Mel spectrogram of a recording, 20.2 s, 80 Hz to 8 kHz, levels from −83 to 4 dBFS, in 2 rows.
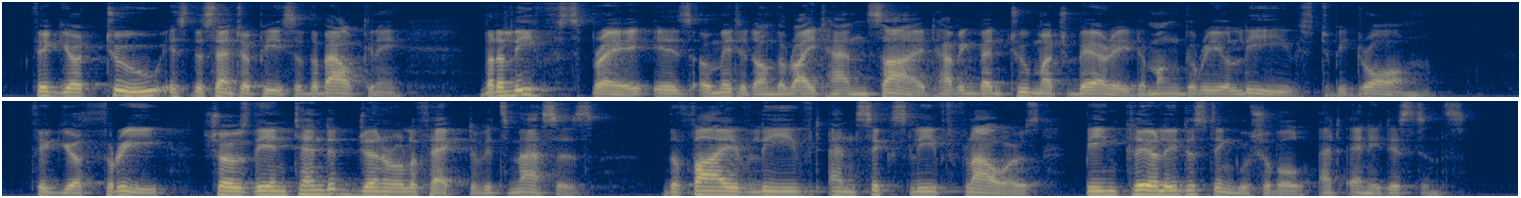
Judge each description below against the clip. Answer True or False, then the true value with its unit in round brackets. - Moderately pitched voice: False (105 Hz)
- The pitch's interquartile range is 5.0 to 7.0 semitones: False (4.3 semitones)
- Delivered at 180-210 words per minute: False (165 wpm)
